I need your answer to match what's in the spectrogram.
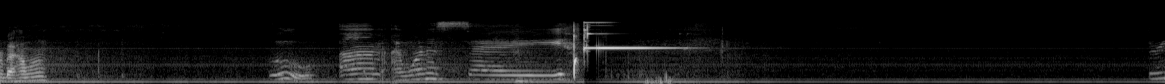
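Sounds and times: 
speech: 0.0s - 0.6s, 2.7s - 6.9s
phone notification ding: 5.8s - 7.0s.

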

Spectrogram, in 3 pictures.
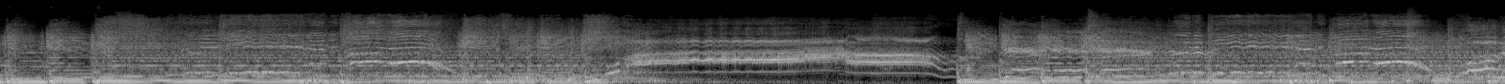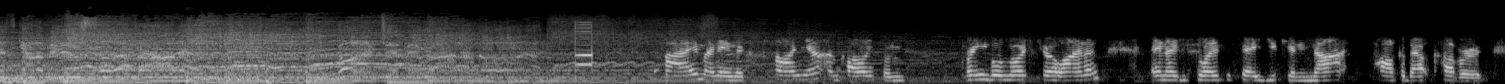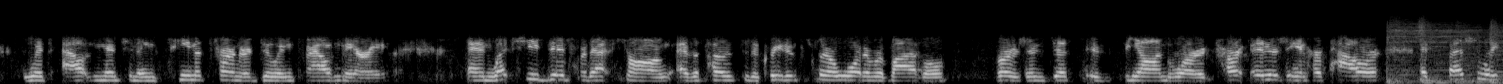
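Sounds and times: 
full-band rock recording: 0.0s - 6.4s, 9.6s - 21.7s
rock singer's long sustained high scream: 6.1s - 10.5s, 13.5s - 20.4s
speech: 22.2s - 34.1s, 34.8s - 45.1s.

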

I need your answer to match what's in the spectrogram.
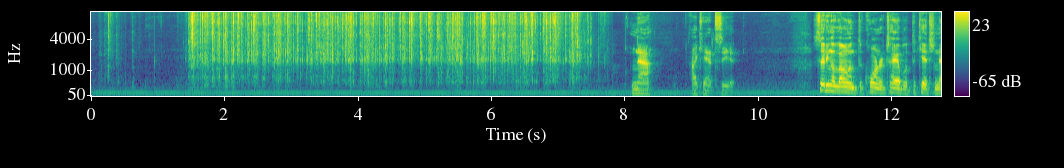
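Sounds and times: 
cellophane crumpled to imitate a crackling fire: 0.0s - 7.8s
speech: 8.1s - 9.8s, 10.9s - 12.7s.

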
